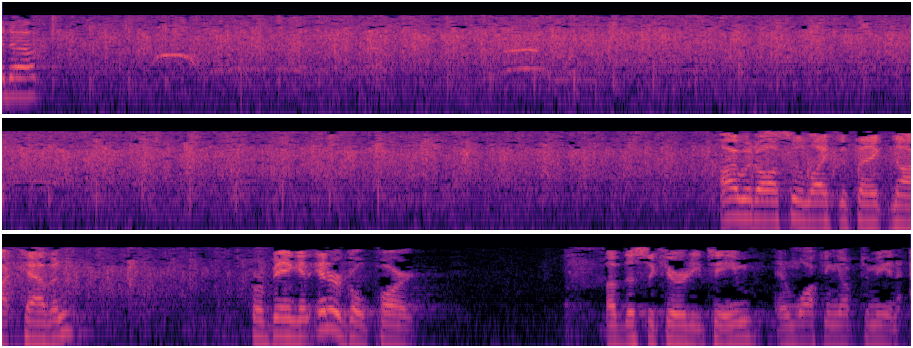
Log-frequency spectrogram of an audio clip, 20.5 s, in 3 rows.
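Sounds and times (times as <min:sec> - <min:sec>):
speech: 0:00.0 - 0:00.5, 0:12.2 - 0:14.3, 0:15.5 - 0:16.8, 0:18.2 - 0:20.4
crowd applauding: 0:00.0 - 0:15.9.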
